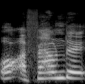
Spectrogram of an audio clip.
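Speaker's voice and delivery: put-on Scottish accent. Repeating another player's call after finding a die: imitating a Scottish-sounding exclamation. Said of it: "It sounded Scottish".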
